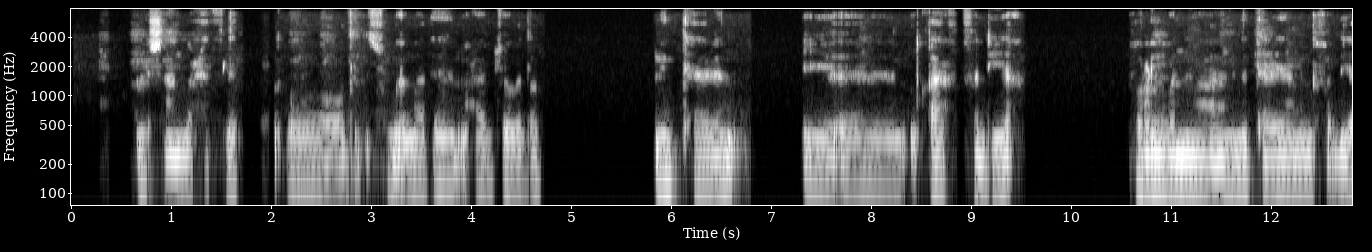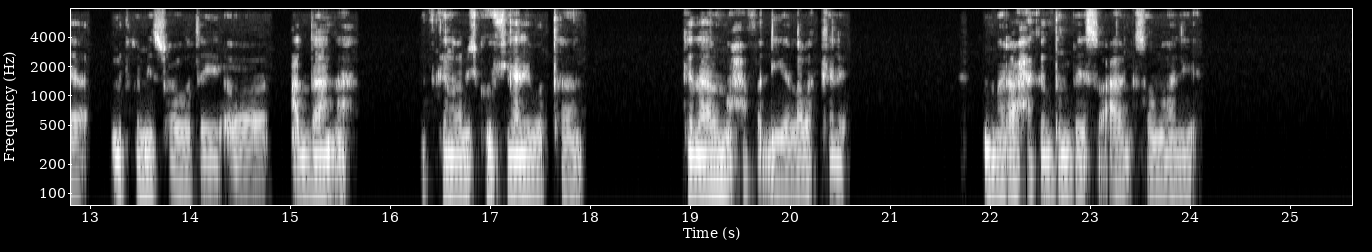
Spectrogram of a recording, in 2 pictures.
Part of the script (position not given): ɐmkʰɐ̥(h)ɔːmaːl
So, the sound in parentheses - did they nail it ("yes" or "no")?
no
